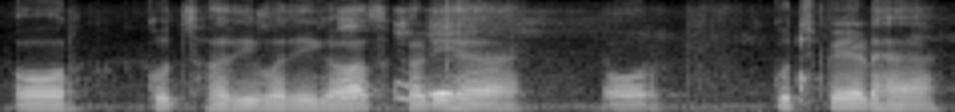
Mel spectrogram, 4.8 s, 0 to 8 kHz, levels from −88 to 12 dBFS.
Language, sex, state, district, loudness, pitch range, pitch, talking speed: Hindi, male, Uttar Pradesh, Saharanpur, -18 LUFS, 115-130 Hz, 120 Hz, 140 wpm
